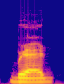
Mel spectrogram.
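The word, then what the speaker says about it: bread: उसके कुछ एग्जांपल्स अब रूल नंबर टू क्या है ए is silent in the combination of ई ए ई ए के कॉमिनेशन के अंदर जो है ना ई होता है साइलेंट जैसे यहां पर हमारे पास इसकी भी कुछ examples ब्रेड हेड डेड थ्रेड स्प्रेड ई और ए दोनों का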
